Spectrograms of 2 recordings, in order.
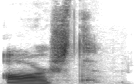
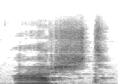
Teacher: Sounds like an S is creeping in. But I think it's an effect of the coda R devoicing.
